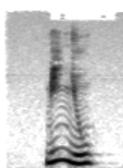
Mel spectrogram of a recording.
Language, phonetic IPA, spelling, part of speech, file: Russian, [mʲɪˈnʲu], меню, noun, Ru-меню.ogg
- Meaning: menu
